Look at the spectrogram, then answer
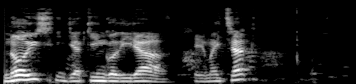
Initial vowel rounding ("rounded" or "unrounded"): rounded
